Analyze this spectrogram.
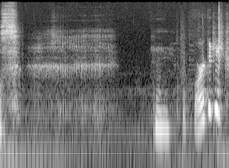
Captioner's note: low growl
